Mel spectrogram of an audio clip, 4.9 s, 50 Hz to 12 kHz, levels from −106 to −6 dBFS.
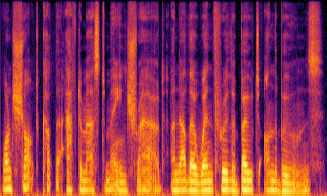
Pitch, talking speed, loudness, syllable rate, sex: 115 Hz, 185 wpm, -18 LUFS, 4.3 syllables/s, male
